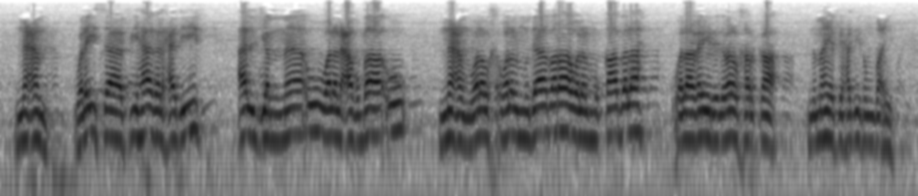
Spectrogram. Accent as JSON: {"language": "Arabic", "country": "Yemen", "said": "هناك من الغنم ما يسمى عندنا في اليمن الجهرانية"}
